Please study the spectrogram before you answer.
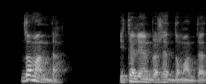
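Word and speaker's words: domanda: তো আপনারা এটারে আবার যদি মনে করেন যে ইতালিয়ানদের কাছে আসার পরে আপনি যদি বলেন ডমান্ডা হ্যাঁ। ড ড উচ্চারণ যদি করেন দি উচ্চারণ করেন তাহলে এরা বুঝবেই না। এজন্য আপনাকে এখানে দ মান দা এই দ এই দিটার উচ্চারণ হবে দি।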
